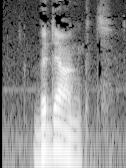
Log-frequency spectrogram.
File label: "bedankt", Dutch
